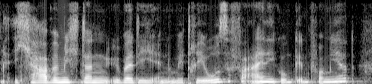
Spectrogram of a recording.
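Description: This is a woman speaking. She has an ordinary speaking voice. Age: 50s. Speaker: endometriosis patient. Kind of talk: interview.

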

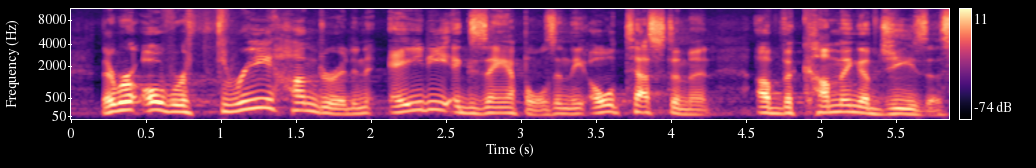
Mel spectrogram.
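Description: Here a man with a Midwestern American accent speaks at a medium pitch with lively intonation. The recording is very clean, and the background is silent. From Southwest Missouri. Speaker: pastor. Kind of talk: sermon. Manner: casual, conversational.

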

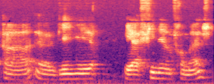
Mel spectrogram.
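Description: A man talks very slowly. He has a fairly high pitch. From France, Besançon. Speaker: business coach and plant-based cooking school director. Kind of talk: interview conversation.

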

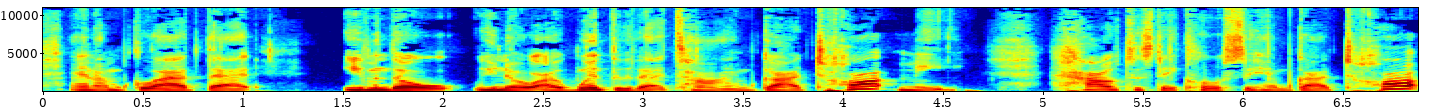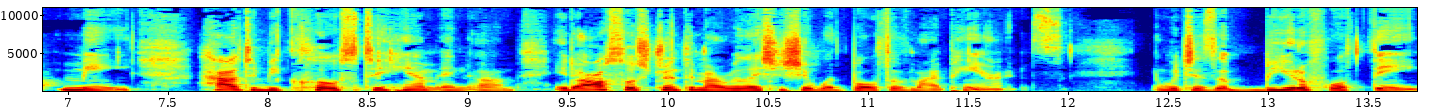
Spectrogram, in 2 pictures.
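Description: At a moderate pace and medium pitch, a woman speaks in a normal speaking voice with ordinary pitch variation, on a very clean recording with a silent background and a dry, close sound with no echo. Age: 30s. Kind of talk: testimony. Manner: casual, conversational.

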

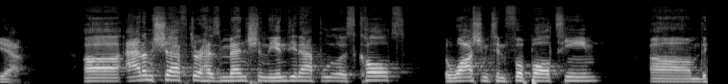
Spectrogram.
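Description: Speaking at a fairly slow pace, a man uses an ordinary speaking voice with fairly high pitch. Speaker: sports radio host. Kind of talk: casual chat, live sports talk show. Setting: live stream show.

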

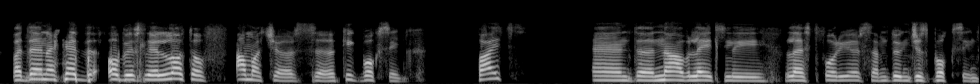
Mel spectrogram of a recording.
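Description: The speaker has a Croatian accent and a fairly slow pace with ordinary pitch variation. The sound is dry and close with no echo, over a quiet background. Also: woman. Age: 30s. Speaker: fighter and personal trainer. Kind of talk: casual interview.

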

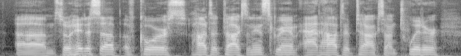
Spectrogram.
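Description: On a very clean recording with a silent background, a man with a plain, everyday voice speaks at a fairly quick pace with fairly even intonation. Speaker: podcast host. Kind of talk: casual banter podcast chat. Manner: joking, laid-back.

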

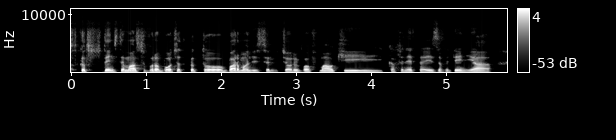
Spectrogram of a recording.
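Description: A man with a fairly low pitch speaks in an ordinary speaking voice at a fairly quick pace and with fairly even intonation. The sound is dry and close with no echo, against a quiet background. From Bulgaria, Yambol. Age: 20s. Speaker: tourism graduate. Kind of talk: interview.

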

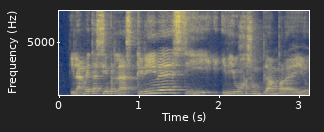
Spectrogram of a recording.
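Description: Noticeable background noise sits under a man who speaks at a very fast pace. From northern Morocco, rural area near Larache. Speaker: finance professional, interview guest. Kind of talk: casual interview.

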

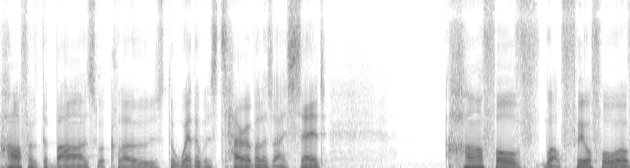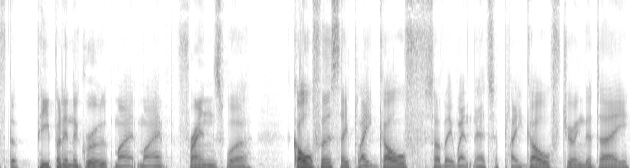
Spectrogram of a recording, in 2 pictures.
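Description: With a southern English accent, a man talks at a moderate pace in a medium pitch, his pitch varying in an ordinary way. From southern England. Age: 50s. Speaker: English teacher and podcaster. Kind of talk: casual chat. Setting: video call.

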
